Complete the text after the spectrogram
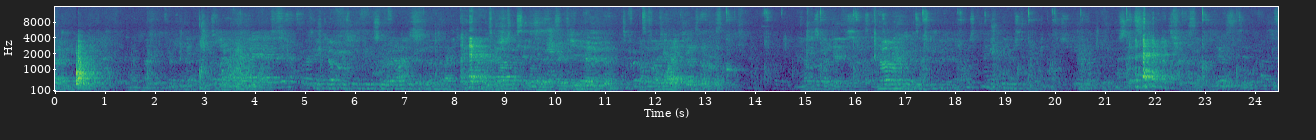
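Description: Several men talk casually at a distance in an echoing hall.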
